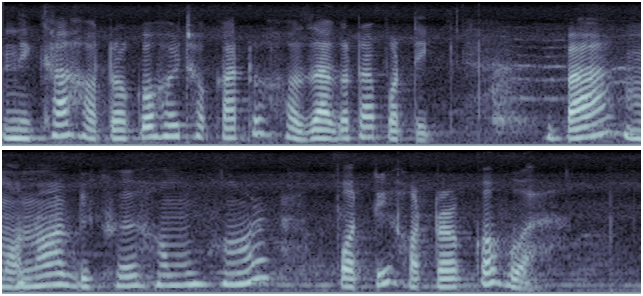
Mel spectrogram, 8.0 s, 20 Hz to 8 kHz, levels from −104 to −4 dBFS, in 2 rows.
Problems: none marked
